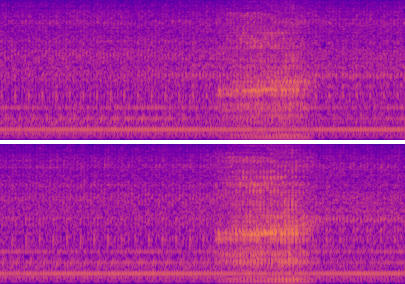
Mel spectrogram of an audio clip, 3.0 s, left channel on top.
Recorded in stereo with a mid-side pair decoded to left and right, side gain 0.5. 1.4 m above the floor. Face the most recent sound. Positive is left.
turn(degrees=-50)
